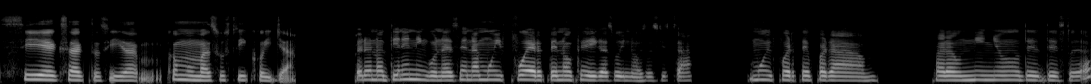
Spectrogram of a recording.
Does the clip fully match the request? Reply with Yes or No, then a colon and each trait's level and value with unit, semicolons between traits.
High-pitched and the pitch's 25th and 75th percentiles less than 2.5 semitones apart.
Yes: high, 200 Hz; narrow, 1.7 semitones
